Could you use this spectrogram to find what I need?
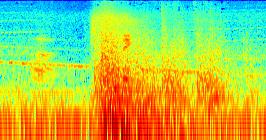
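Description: A car crashes into something with a loud thud.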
